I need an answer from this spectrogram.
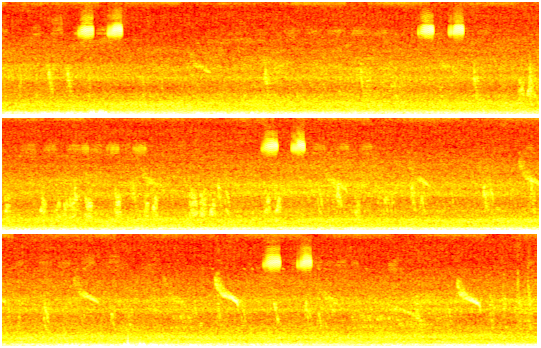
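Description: Small birds calling: a high double chirp four times, short falling whistles, and a short run of scratchy chattering notes in the middle, over a steady low wind rumble on the microphone.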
